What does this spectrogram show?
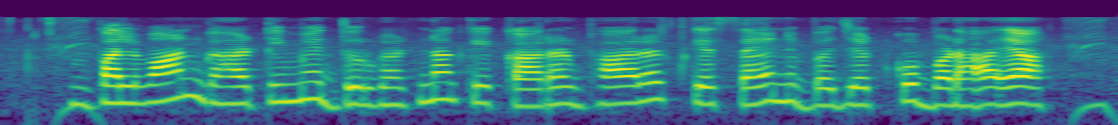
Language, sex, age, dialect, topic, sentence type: Hindi, female, 25-30, Awadhi Bundeli, banking, statement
